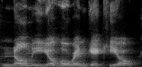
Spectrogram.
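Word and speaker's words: Nam Myoho Renge Kyo: We're going to look at the first one in green, and it's pronounced Nom Yoho Rengekyo.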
